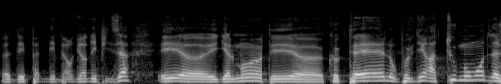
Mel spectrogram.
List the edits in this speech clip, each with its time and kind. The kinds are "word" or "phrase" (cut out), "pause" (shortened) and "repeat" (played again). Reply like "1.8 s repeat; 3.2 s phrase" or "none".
2.6 s word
